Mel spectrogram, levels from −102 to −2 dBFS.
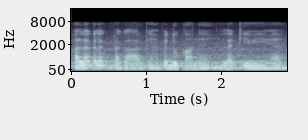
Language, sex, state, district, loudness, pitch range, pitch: Hindi, male, Chhattisgarh, Raipur, -18 LUFS, 110-120 Hz, 115 Hz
